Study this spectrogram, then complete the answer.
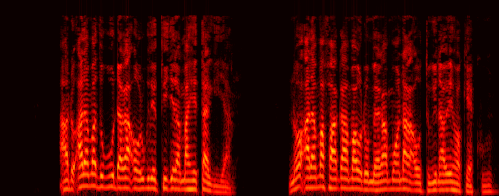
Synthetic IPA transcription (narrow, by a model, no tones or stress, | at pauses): a̰ndoʔaɾeamaðuɣuːdaɣaʔɔɾuðetid͡ʑeɾamaɦetaɣia̰ | nɔʔaɾeamafaɡamaondomɛɣamɔːnaɣaotuɣinaweɦɔkɛkʰu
